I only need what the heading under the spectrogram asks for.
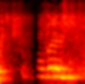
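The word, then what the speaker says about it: psychology: अगर एस के पहले पी आता है तो पी का उच्चारण नहीं होता है।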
